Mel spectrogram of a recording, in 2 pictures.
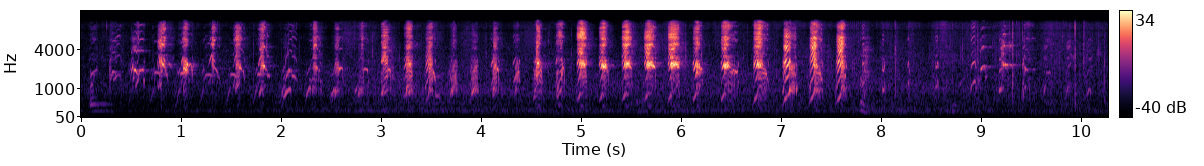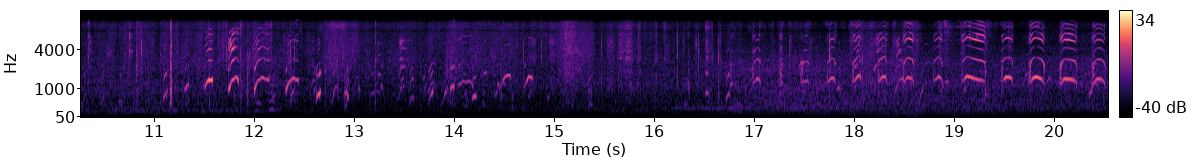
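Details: Five-week-old Cairn Terrier puppies from one litter, born 28 June 2015, yap and squeal in rapid, high-pitched bursts.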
